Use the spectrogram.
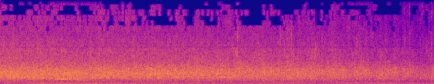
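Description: Sustained applause from a large church congregation, dense continuous clapping at a loud, even level throughout, with no speech over it.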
